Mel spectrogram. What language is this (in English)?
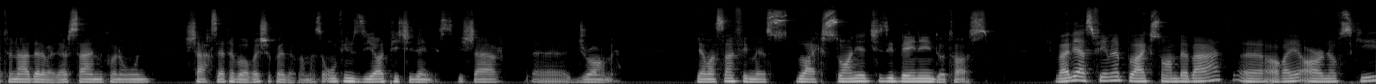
Persian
